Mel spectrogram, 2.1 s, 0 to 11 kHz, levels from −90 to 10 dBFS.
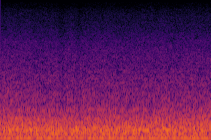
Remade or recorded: remade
